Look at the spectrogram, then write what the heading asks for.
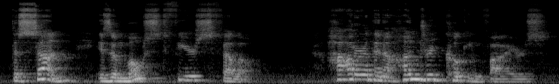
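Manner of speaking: expressive read-aloud storytelling voice; story narration. Acted. Teacher reading a story to her class, lively and expressive. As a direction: read it like a picture book to young kids.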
